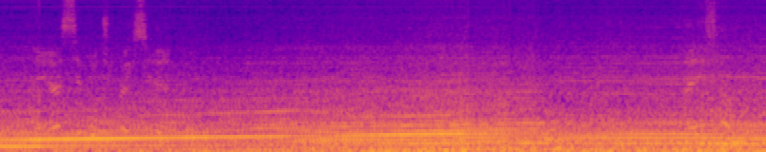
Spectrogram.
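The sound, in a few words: Lamborghini Gallardo accelerating on circuit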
